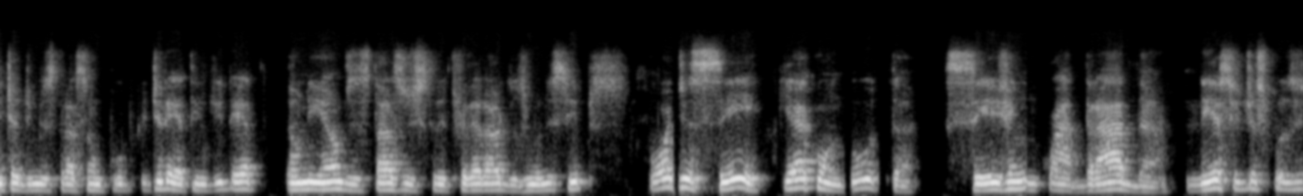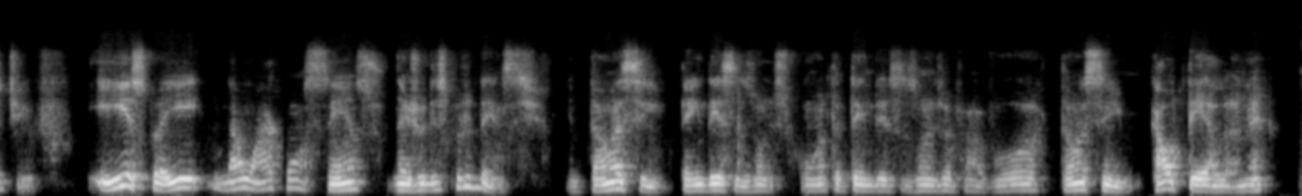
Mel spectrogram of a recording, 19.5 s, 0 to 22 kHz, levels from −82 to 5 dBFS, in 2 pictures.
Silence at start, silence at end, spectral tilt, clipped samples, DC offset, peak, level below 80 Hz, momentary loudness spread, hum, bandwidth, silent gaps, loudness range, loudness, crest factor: 0 s; 0.25 s; -5.5 dB/octave; under 0.1%; under 0.1%; 0 dBFS; -58 dBFS; 13 LU; none; 8.4 kHz; 18.35-18.39 s; 4 LU; -14 LUFS; 14 dB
